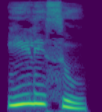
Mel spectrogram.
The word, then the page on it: ಈಳಿಸು: īḷisu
